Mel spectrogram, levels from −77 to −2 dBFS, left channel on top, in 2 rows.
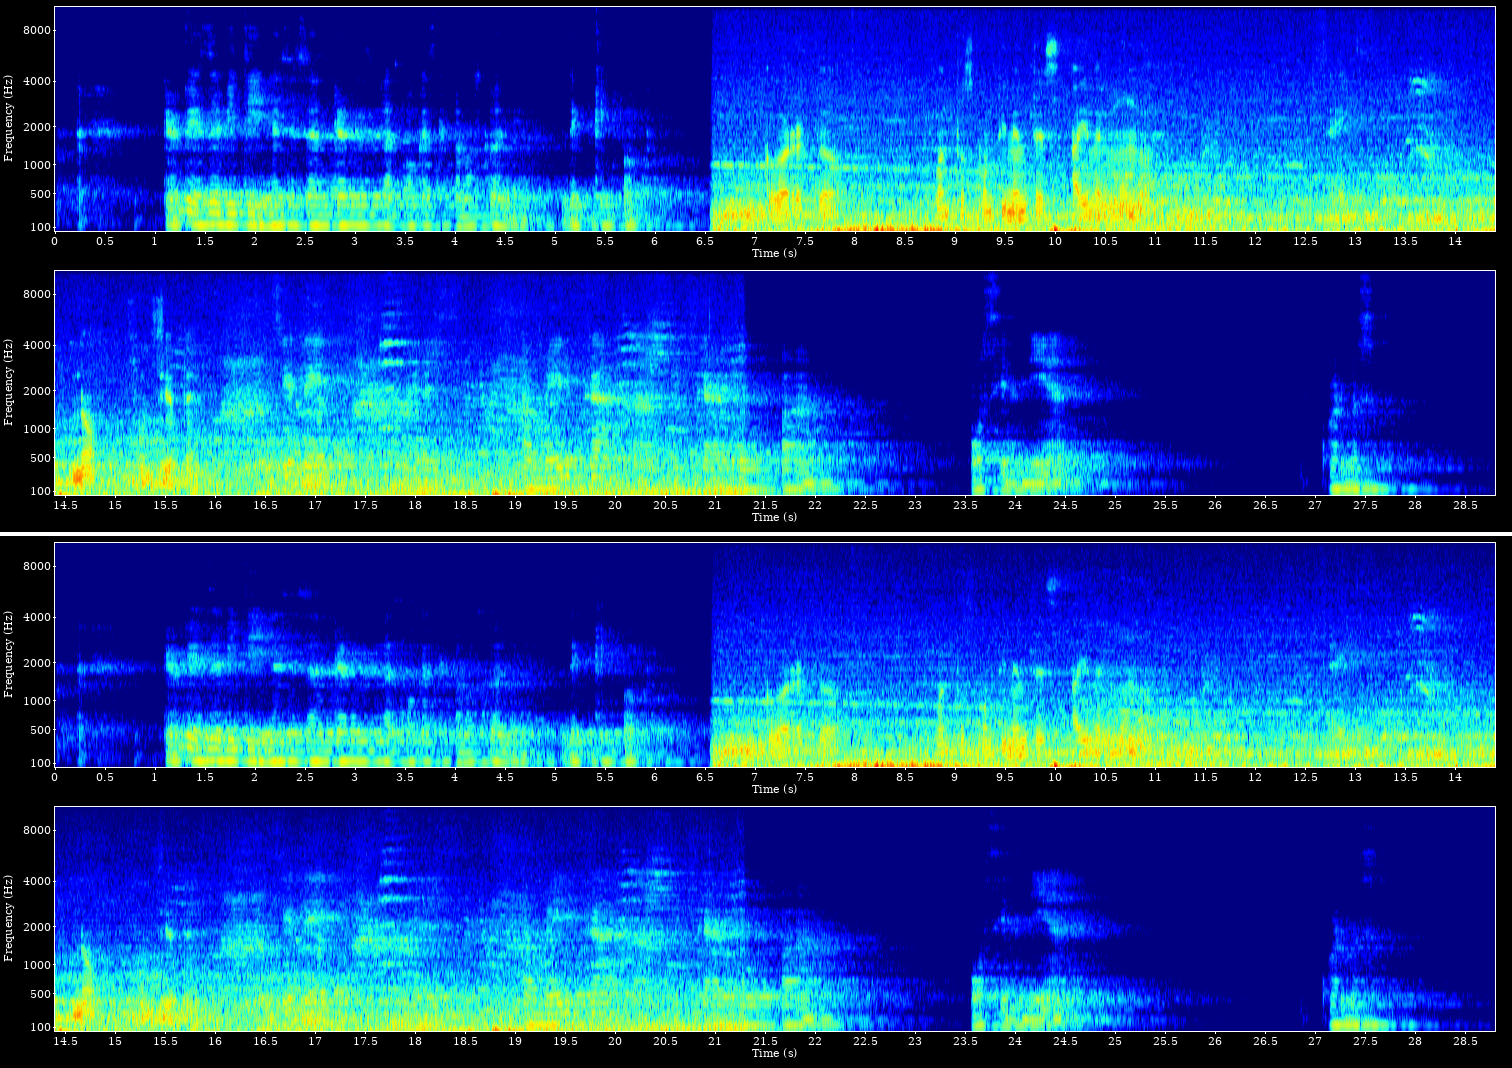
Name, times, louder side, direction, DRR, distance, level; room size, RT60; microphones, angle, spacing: voice 1, 0.3-0.6 1.1-4.8 5.1-5.8 11.7-11.9 12.6-13.1 16.5-17.2 17.7-22.0 23.6-24.5 27.1-27.6, left 1 dB, 40° left, -3 dB, 4.2 m, -36 dB
sound 1, 6.6-21.3, equal, 10° left, 1.0 m, -28 dB
voice 2, 7.1-7.9 8.8-11.2 14.5-14.8 15.2-15.9, left 3 dB, 80° left, 11 dB, 0.8 m, -28 dB
28.5 x 28.0 x 4.7 m, 2.7 s
head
